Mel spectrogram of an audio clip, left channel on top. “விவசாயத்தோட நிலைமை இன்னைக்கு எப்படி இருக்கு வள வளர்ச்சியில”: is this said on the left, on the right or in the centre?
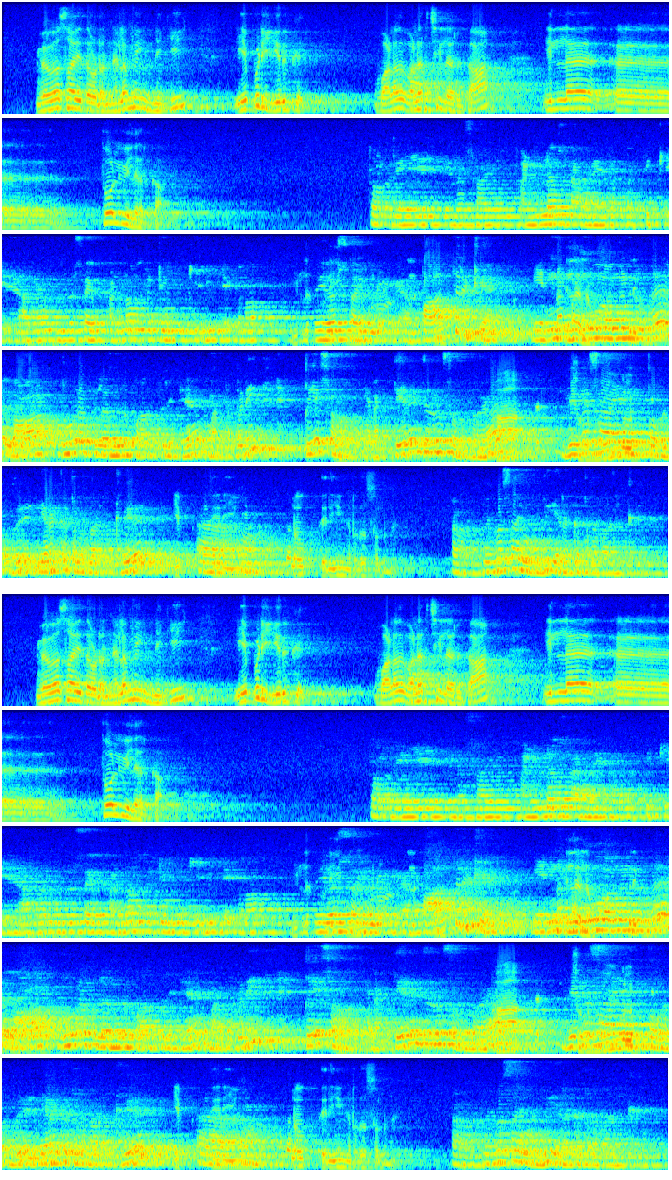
Centre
